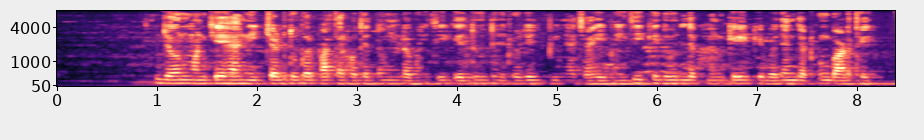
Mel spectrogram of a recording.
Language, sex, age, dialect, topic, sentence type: Chhattisgarhi, male, 18-24, Western/Budati/Khatahi, agriculture, statement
